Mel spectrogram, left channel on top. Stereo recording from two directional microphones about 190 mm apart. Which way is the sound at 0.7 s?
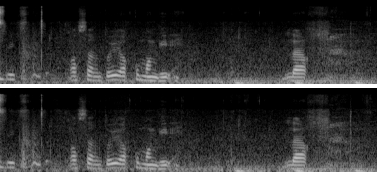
30° left (ahead or behind).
